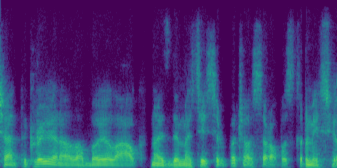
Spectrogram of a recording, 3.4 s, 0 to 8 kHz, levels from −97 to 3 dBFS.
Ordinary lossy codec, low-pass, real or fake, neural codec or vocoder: Opus, 24 kbps; 7.2 kHz; fake; codec, 16 kHz, 0.5 kbps, X-Codec, WavLM features, trained on Multilingual LibriSpeech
